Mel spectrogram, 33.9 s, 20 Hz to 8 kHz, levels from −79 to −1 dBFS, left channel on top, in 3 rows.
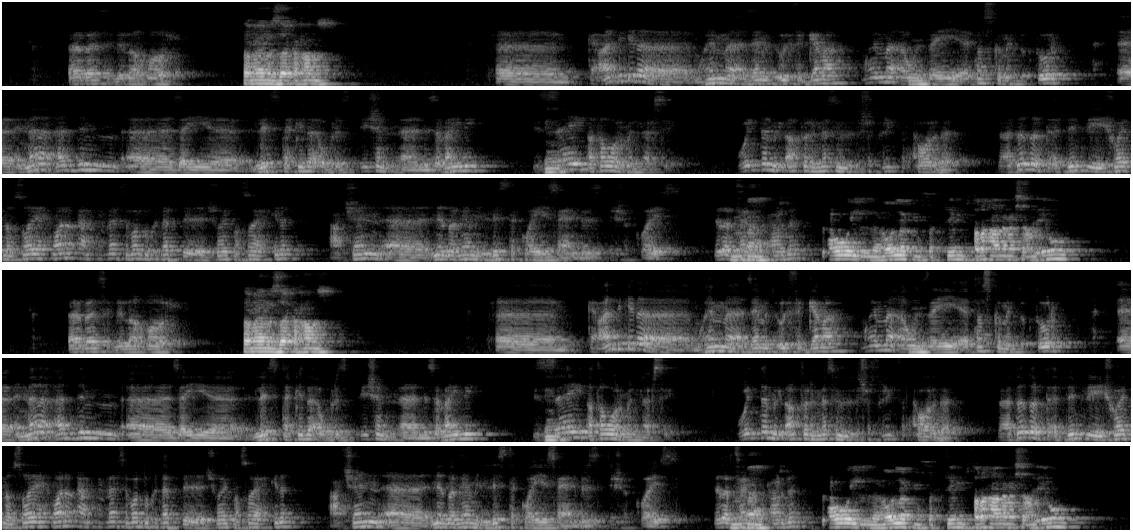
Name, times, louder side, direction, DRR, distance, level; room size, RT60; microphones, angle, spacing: voice 1, 0.7-1.8 4.9-10.6 11.2-16.1 16.6-18.0 18.7-20.8 21.3-25.5 25.9-29.3 29.7-30.5, right 2 dB, 65° right, 0 dB, 1.3 m, -32 dB
voice 2, 2.4-3.3 9.1-9.2 16.7-16.9 29.9-30.2 30.8-33.2, right 2 dB, 15° right, 1 dB, 0.6 m, -23 dB
12.0 x 4.9 x 2.7 m, 0.62 s
head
